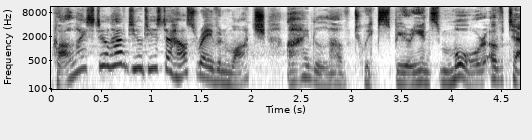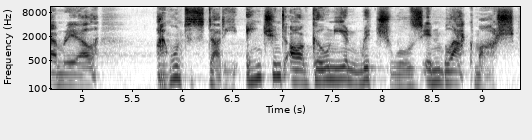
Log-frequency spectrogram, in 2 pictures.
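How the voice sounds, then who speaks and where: A bookish young male vampire scholar speaks in a husky voice that rises and falls freely. He is courteous, earnest and precise, with formal wording suited to a fantasy game. A long reverberant tail follows his words. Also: medium pitch, sing-song, moderate pace. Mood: wistful, wry. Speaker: game character, arcane investigator. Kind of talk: scripted game character monologue.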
